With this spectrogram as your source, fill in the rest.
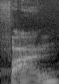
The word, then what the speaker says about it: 反: 중국어 발음은 보니까 판 이렇게 발음하네요.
